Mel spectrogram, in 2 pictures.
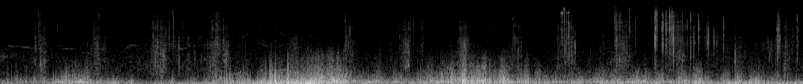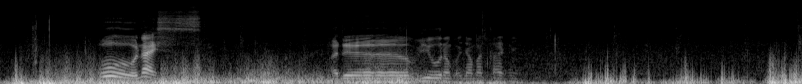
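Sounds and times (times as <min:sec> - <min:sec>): wind rumbling on microphone: 0:00.0 - 0:16.0
footsteps crunching on shingle: 0:00.1 - 0:09.0, 0:12.1 - 0:16.0.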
